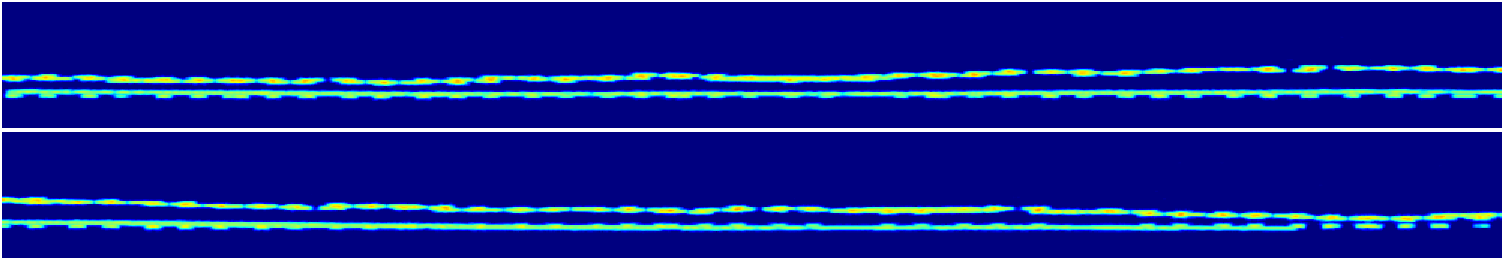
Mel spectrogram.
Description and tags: Sequences loops and melodic elements made with image synth. Based on Mayan graphical chart.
